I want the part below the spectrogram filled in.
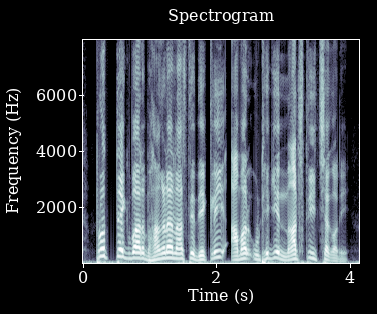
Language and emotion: Bengali, happy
